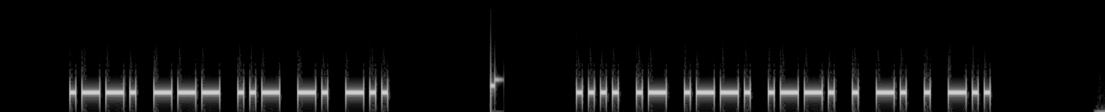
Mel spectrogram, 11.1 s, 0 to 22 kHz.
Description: Morse code, heard as a keyed tone, about 20 wpm, 700 Hz. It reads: POUND HAPPENED
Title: Sentences from Top 1000 Words - Review Part 2 - New Word Drill - 20wpm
